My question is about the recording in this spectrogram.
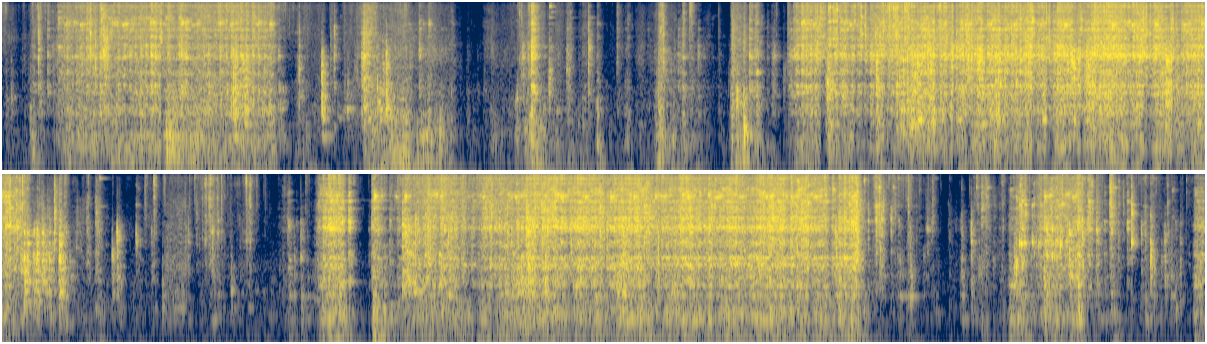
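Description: Hoist chain clinking and rattling in long runs with short pauses, as the chain hoist lifts an engine.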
